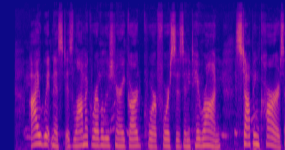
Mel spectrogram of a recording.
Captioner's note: through translator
